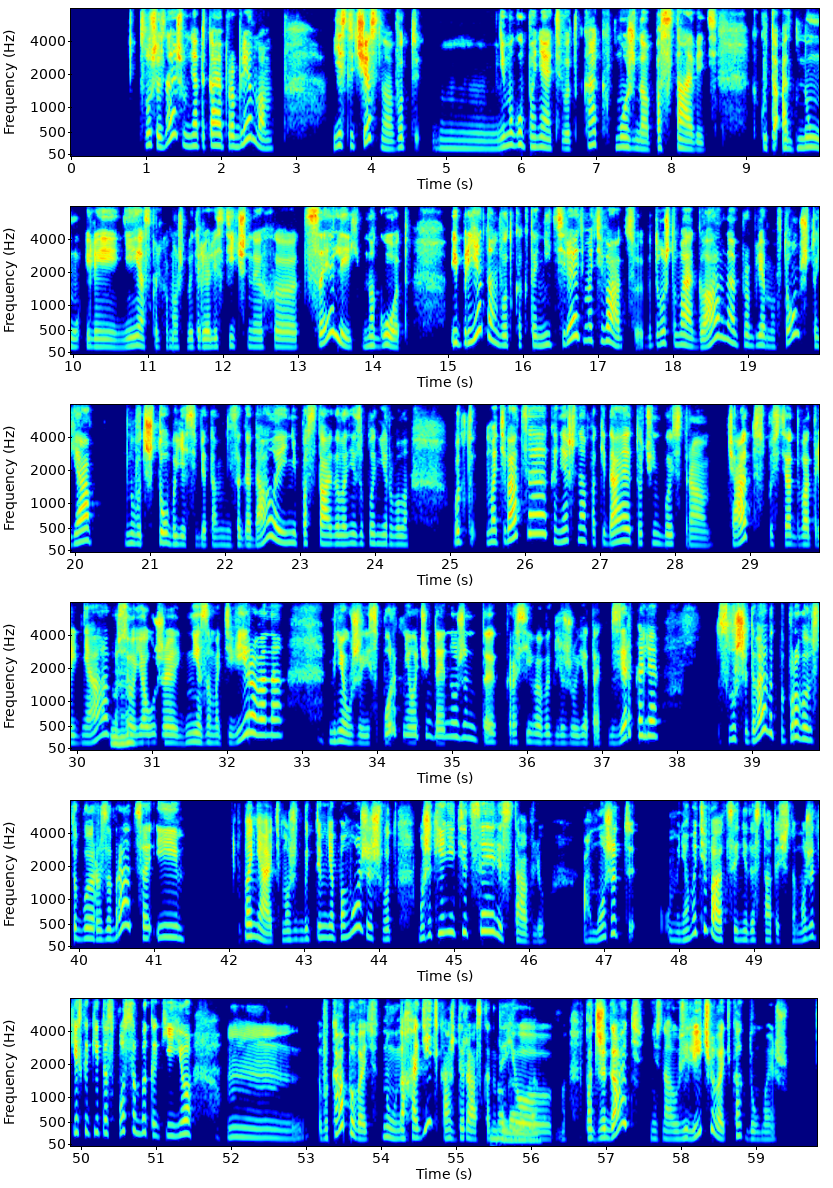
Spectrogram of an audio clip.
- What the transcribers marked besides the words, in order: tapping; drawn out: "м"
- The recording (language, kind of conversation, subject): Russian, advice, Как поставить реалистичную и достижимую цель на год, чтобы не терять мотивацию?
